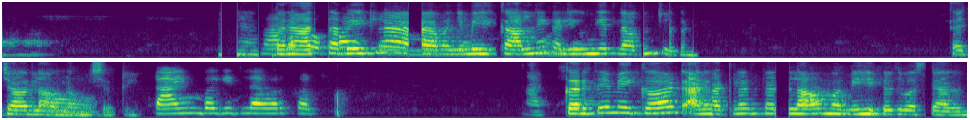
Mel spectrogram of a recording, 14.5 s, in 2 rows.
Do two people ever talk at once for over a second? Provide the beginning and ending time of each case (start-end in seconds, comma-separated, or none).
2.1-4.4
